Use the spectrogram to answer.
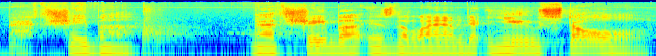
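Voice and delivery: a hushed inner accusation; conscience whispering. A narrator's reading. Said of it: "his conscience whispers".

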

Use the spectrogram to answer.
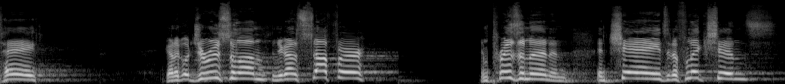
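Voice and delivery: high, lightly voiced divine messenger; Holy Spirit voice. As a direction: announce the warning in a high voice. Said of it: "Holy Spirit says".

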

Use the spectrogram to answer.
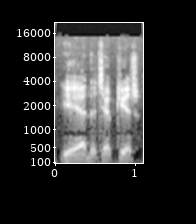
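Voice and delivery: Frank in a low, dull, clueless voice. Retold or imitated. A clueless partner answering in a low, soft, dull voice. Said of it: "Bob and Frank".

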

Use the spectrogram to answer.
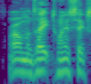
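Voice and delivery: usual speaking voice

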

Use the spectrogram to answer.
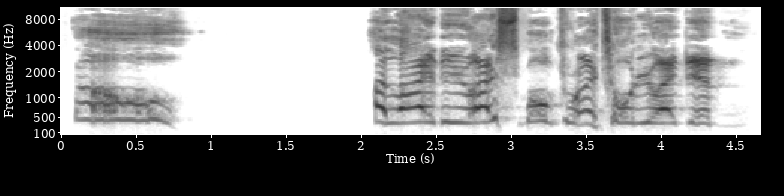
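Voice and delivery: high, loud mock wail; imitated weeping. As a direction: wail out the confession, imitating a distraught wife.

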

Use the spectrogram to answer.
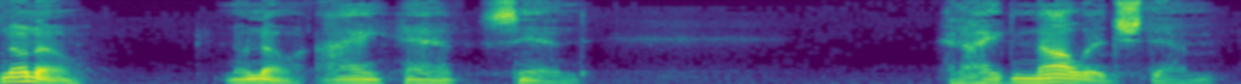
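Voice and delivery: hushed confession. Acted. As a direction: drop right down and confess it quietly. Preacher voices David's humble confession.

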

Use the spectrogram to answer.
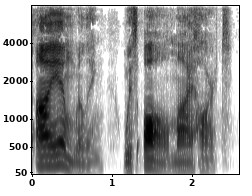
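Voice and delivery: low, soft Goodwill welcoming the pilgrim; kindly gatekeeper. Acted. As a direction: open the door with a gentle yes.

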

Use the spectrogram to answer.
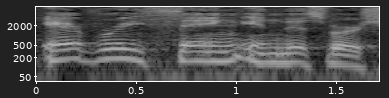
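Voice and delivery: ordinary talk, nothing marked

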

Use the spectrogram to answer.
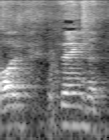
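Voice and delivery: ordinary talk

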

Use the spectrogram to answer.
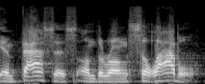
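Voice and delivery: "emphasis" and "syllable" each stressed on the second syllable; jokingly misplaced stress. Shown as a demonstration. Pastor jokes about word accents, "emphasis" and "syllable" stressed mid-word. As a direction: lean on the middle of "emphasis" and "syllable", wrongly. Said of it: "moving the accent into the wrong part of the word".

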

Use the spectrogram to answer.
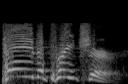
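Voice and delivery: hammed-up pulpit punchline; imitating the preacher. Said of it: "That's exactly how he said it".

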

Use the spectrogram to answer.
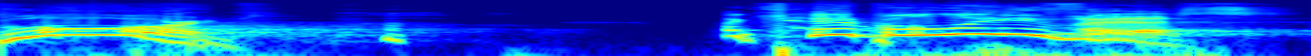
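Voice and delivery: high, loud cry of disbelief to the Lord; loud, high frustrated outburst at God; exasperated prayer. Acted. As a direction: blurt it out with a half laugh, fed up. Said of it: "type of prayer".

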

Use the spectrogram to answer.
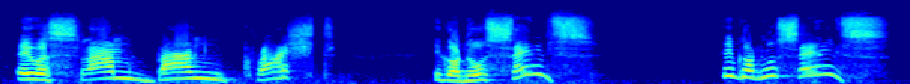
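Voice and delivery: high-pitched, loud, exasperated preacher; astonished pulpit rant; incredulous preaching. Acted. Preaches in mock disbelief.

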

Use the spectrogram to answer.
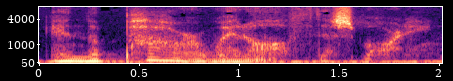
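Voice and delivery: hushed, breathless whisper; whispered confession to husband about dinner. Retold or imitated. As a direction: let the bad news slip out in a whisper. Wife's bad news, hushed.

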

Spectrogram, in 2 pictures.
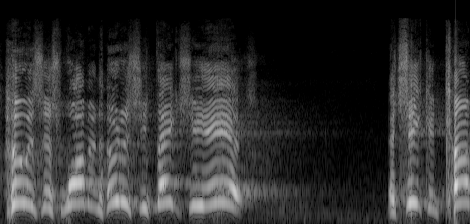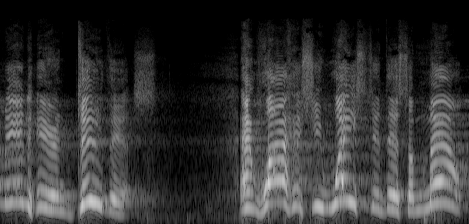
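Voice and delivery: mock the woman like a sneering critic; indignant critics. Critics scolding the woman, acted.

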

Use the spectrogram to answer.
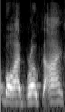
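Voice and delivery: ordinary talk

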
